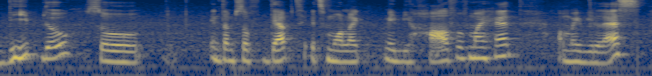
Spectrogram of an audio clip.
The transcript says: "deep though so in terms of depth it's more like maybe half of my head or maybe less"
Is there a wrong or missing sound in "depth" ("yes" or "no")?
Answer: yes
